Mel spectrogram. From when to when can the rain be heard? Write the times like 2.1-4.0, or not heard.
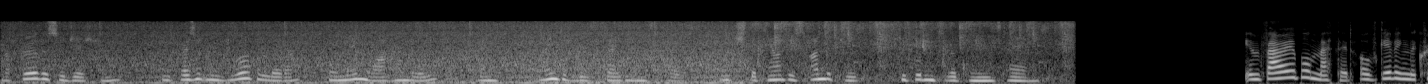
0.0-10.8.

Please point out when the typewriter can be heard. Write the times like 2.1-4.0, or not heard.
not heard.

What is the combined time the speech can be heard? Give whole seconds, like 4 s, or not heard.
12 s.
